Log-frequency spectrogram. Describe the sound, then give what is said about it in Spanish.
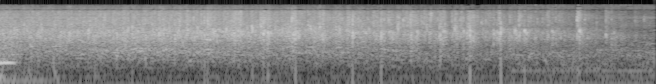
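Sustained applause from an audience, dense crackling claps filling the whole stretch at steady loudness, tapering slightly toward the end. “Querido sobrino, no te escribí hasta ahora porque estaban aplaudiendo.”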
